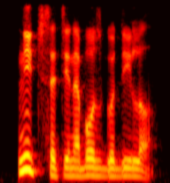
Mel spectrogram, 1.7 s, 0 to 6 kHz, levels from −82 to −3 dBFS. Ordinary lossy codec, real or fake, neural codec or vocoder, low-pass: Opus, 24 kbps; real; none; 5.4 kHz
